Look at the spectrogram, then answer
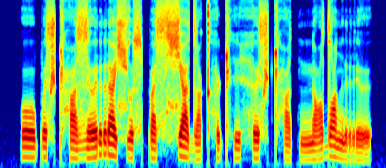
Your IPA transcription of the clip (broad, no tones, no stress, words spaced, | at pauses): opəsʈʰɑ zəraɕospas ɕadɑkʰəʈʰi hɘsʈʰɑt nʊdˤan rɘ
